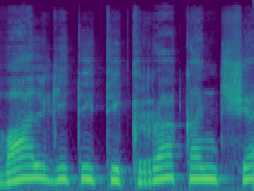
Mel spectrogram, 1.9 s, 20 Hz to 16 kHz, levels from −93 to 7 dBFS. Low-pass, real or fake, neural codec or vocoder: 14.4 kHz; fake; autoencoder, 48 kHz, 128 numbers a frame, DAC-VAE, trained on Japanese speech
